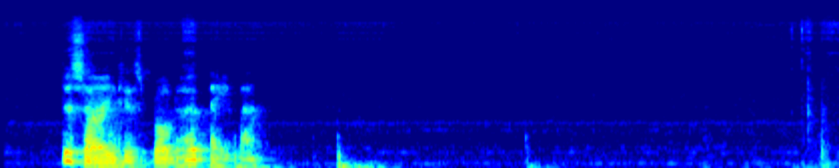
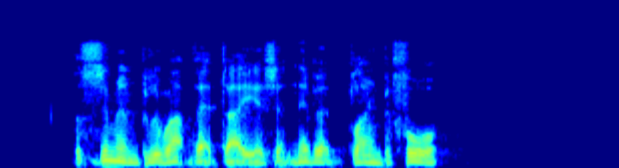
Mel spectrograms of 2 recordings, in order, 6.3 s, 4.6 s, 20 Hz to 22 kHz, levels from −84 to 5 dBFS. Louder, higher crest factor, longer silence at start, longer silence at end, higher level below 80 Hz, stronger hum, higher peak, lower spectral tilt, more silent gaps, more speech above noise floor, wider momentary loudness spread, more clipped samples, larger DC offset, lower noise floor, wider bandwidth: first, -28 LUFS vs -37 LUFS; about the same, 24 dB vs 20 dB; about the same, 0.45 s vs 0.55 s; second, 0.1 s vs 1.4 s; first, -52 dBFS vs -78 dBFS; neither; first, -10 dBFS vs -20 dBFS; first, -7.5 dB/octave vs -5.5 dB/octave; neither; second, 41 dB vs over 53 dB; first, 24 LU vs 4 LU; neither; neither; second, -68 dBFS vs under -90 dBFS; first, 15 kHz vs 8.4 kHz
